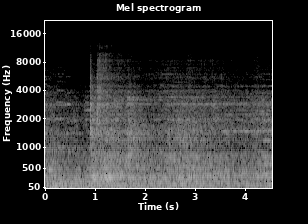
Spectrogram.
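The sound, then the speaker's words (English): A heavy secret door grinds and rumbles steadily as it slides open, with a sharper scrape near the start and a continuous low mechanical drone throughout, no voices. “Secret door! Beautiful!”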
